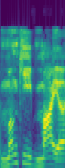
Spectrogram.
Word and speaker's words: Monkey Mia: any answer that that it is actually pronounced a monkey Maya and sub monkey mia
